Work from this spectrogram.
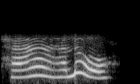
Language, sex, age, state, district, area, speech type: Bengali, female, 60+, West Bengal, Purulia, urban, conversation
